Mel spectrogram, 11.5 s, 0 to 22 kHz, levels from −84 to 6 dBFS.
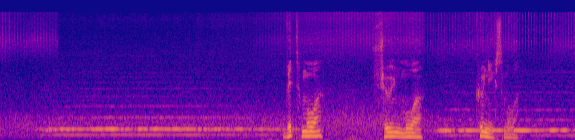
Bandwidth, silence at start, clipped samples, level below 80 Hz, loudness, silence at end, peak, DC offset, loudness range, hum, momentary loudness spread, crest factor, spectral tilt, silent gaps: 15.5 kHz; 0 s; under 0.1%; -54 dBFS; -28 LUFS; 0 s; -8 dBFS; under 0.1%; 9 LU; none; 19 LU; 20 dB; -6.5 dB/octave; none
